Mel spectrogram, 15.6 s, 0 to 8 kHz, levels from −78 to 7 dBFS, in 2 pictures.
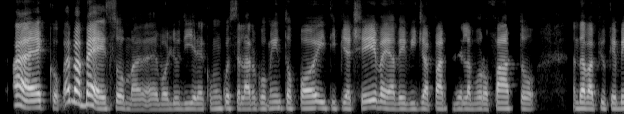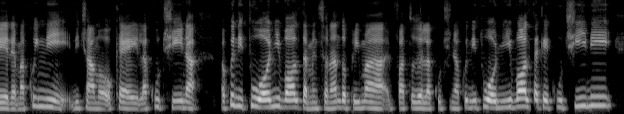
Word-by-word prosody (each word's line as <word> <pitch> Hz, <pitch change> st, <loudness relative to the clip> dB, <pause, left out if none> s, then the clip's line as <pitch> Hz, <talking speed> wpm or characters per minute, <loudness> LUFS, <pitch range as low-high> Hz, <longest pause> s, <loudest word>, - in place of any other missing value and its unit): Ah, 250 Hz, -8 st, +9 dB
ecco. 180 Hz, 0 st, +2 dB
Va 325 Hz, -, +1 dB
vabbè 290 Hz, -5 st, +7 dB
insomma, 145 Hz, -4 st, -1 dB
ehm, 135 Hz, -, -5 dB
voglio 135 Hz, +2 st, -6 dB
dire 145 Hz, 0 st, -6 dB
comunque 155 Hz, +3 st, -7 dB
se 155 Hz, -2 st, -8 dB
l'argomento 155 Hz, +2 st, -4 dB
poi 160 Hz, +1 st, +1 dB
ti 160 Hz, -1 st, -11 dB
piaceva 170 Hz, +3 st, +1 dB
e 150 Hz, -, +3 dB
avevi 145 Hz, 0 st, -3 dB
già 155 Hz, -, -2 dB
parte 150 Hz, -1 st, -2 dB
del 150 Hz, 0 st, -8 dB
lavoro 145 Hz, 0 st, -4 dB
fatto 155 Hz, -1 st, -2 dB, 0.4 s
andava 155 Hz, -1 st, +2 dB
più 155 Hz, -, -9 dB
che 150 Hz, 0 st, -4 dB
bene. 155 Hz, -1 st, 0 dB
Ma 145 Hz, 0 st, -5 dB
quindi 205 Hz, -4 st, -2 dB
diciamo, 155 Hz, -2 st, -3 dB
okay 150 Hz, -3 st, -1 dB
la 145 Hz, +1 st, -5 dB
cucina, 180 Hz, -5 st, -3 dB, 0.3 s
ma 170 Hz, -, -8 dB
quindi 220 Hz, -3 st, -2 dB
tu 230 Hz, -, -6 dB
ogni 190 Hz, +3 st, +5 dB
volta 185 Hz, -2 st, +2 dB
menzionando 165 Hz, +2 st, -3 dB
prima 165 Hz, -2 st, -1 dB
il 150 Hz, -, -15 dB
fatto 155 Hz, +1 st, -6 dB
della 160 Hz, -2 st, -1 dB
cucina, 160 Hz, 0 st, -10 dB
quindi 180 Hz, +2 st, -6 dB
tu 195 Hz, +2 st, -2 dB
ogni 175 Hz, +1 st, +1 dB
volta 200 Hz, -1 st, +4 dB
che 185 Hz, 0 st, -1 dB
cucini, 225 Hz, +6 st, -3 dB
160 Hz, 185 wpm, -21 LUFS, 150-180 Hz, 0.4 s, Ah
